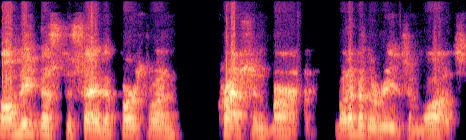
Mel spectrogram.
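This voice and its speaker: A man talks at a moderate pace in a normal speaking voice. His pitch sits fairly high. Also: ordinary pitch variation. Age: 60s. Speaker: online business promoter. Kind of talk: webinar presentation. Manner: casual.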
